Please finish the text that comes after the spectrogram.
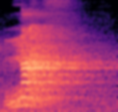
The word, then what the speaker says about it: knife: when you use the knife has a silent k knife knife very good can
